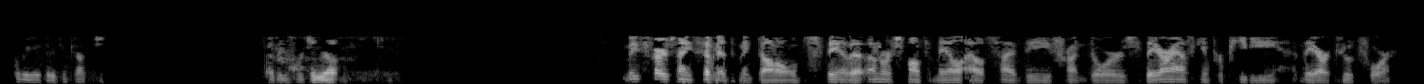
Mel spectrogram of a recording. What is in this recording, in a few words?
Mesa PD Dispatch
